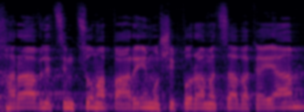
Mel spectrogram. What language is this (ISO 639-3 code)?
heb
